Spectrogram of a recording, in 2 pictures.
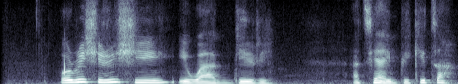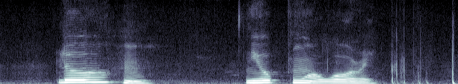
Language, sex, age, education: Yoruba, female, 30-45, tertiary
